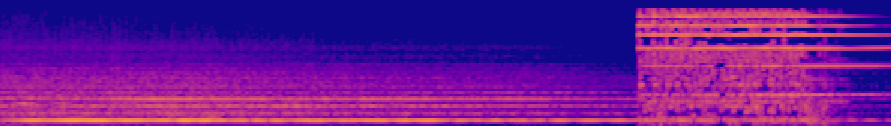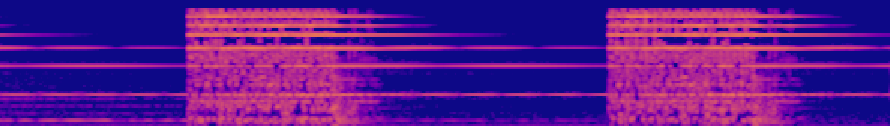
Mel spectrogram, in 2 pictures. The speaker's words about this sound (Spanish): remordimiento es semejante al repique insistente de esa campana de teléfono.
